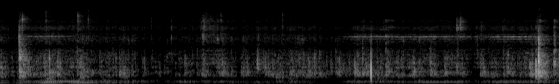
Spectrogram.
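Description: Gram-flour-battered potato slices frying in a kadhai of hot mustard oil: a soft sizzle with scattered crackles and clicks, and a sharper click near the end.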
